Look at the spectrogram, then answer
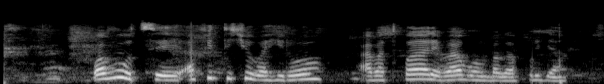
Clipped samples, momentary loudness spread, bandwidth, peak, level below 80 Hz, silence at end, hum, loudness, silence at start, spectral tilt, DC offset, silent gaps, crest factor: under 0.1%; 17 LU; 7.6 kHz; -2 dBFS; -52 dBFS; 0.4 s; none; -18 LUFS; 0.05 s; -5 dB/octave; under 0.1%; none; 16 dB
